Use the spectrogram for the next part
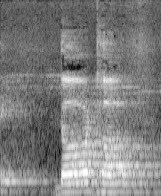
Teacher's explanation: फिर उत्क्षिप्त व्यंजन, इनके उच्चारण में जिह्वा कठोर तालु से स्पर्श करते हुए प्रत्यावर्तित होती है और नीचे के दांतों पर थपकी देती है। जैसे ड, ढ ये जो होते हैं ये उत्क्षिप्त व्यंजन होते हैं।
